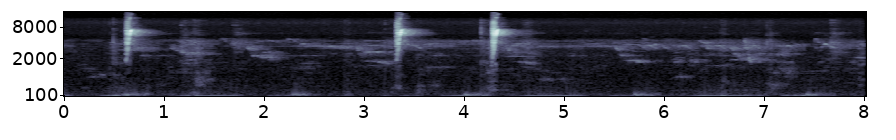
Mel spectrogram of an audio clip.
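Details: Van Hasselt's sunbird (kolibri ninja) masteran recording: three thin, very high chirps, one early and two about a second apart later, with faint twittering and soft low bumps between.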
